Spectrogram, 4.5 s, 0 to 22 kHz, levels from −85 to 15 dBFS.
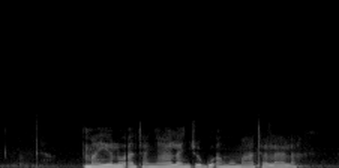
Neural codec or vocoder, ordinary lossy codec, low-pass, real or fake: codec, 16 kHz in and 24 kHz out, 1 kbps, XY-Tokenizer; MP3, 48 kbps; 7.2 kHz; fake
